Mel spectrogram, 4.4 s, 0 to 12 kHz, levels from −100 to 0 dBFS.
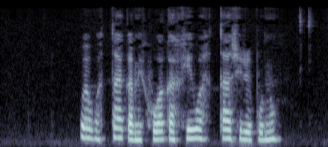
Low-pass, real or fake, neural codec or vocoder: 9.9 kHz; fake; vocoder, 22.05 kHz, 80 mel bands, Vocos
